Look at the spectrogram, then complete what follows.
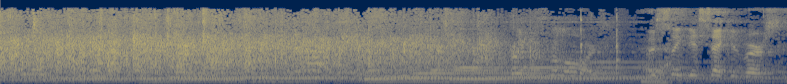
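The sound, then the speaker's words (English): An audience claps hands in praise at a church service, a dense, steady wash of clapping that runs throughout and eases slightly toward the end, with voices and tonal sounds underneath. “Let's give the Lord a real good hand clap of praise tonight.”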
